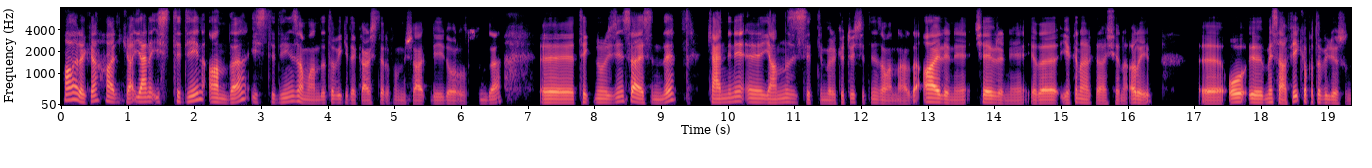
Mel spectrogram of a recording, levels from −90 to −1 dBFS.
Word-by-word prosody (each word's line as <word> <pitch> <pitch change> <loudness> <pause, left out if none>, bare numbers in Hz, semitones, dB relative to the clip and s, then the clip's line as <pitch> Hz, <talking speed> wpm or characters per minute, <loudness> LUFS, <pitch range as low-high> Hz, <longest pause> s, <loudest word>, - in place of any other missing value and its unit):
Harika, 180 -4 +3
harika, 120 -2 0
yani 135 0 +4
istediğin 145 +8 -2
anda, 125 - +2
istediğin 120 +3 -7
zamanda, 100 -9 -3
tabii 110 -1 -6
ki - - -12
de - - -5
karşı - - -3
tarafın 95 -2 -9
müsaitliği 90 +1 -2
doğrultusunda, 90 +2 -6 0.6
eee, 105 -1 +4
teknolojinin 115 +2 -3
sayesinde 110 - +2 0.5
kendini, 115 +4 +2
eee, 145 -4 +1
yalnız 115 0 0
hissettiğin 100 -3 -6
böyle 90 0 -3
kötü 120 - -7
hissettiğin 110 -2 -7
zamanlarda 85 -3 -3
aileni, 105 -7 +6
çevreni 90 -6 0
ya - - -3
da 485 0 +4
yakın - - -4
arkadaşlarını - - -3
arayıp, - - +1 0.8
eee, 475 0 +3
o, 130 +1 +6
eee, 110 -2 +4
mesafeyi 125 +5 +1
kapatabiliyorsun 100 -7 -3
110 Hz, 115 wpm, -27 LUFS, 100-130 Hz, 0.8 s, aileni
